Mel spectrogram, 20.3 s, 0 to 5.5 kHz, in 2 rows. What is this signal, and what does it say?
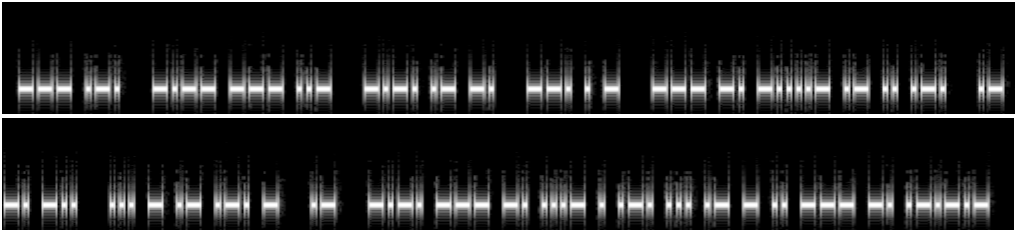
Morse code, heard as a keyed tone, about 25 wpm, 600 Hz. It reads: OR YOU CAN GET ON-AIR AND START A CONVERSATION.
